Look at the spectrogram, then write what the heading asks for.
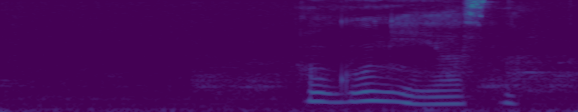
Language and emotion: Russian, sad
